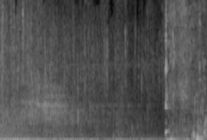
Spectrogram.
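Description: A Confringo blasting spell in the video game Hogwarts Legacy sets off a loud, low rumbling explosion that fades, followed by a sharp crack and a smaller burst near the end.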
